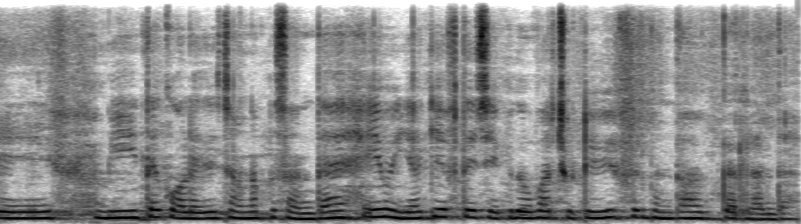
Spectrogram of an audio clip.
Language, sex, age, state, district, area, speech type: Dogri, female, 18-30, Jammu and Kashmir, Jammu, urban, spontaneous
